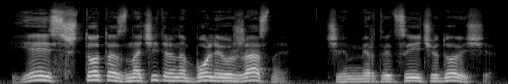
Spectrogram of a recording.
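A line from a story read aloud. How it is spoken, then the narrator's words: Loud. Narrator (Russian): громко проговорил он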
